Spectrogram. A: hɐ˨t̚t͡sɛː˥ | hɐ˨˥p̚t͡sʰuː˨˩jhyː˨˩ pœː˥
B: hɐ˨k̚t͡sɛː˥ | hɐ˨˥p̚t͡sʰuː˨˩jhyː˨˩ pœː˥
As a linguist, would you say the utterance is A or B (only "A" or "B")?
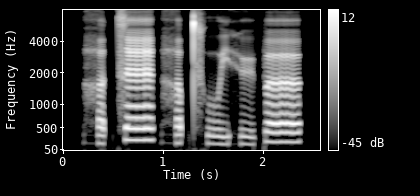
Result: A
